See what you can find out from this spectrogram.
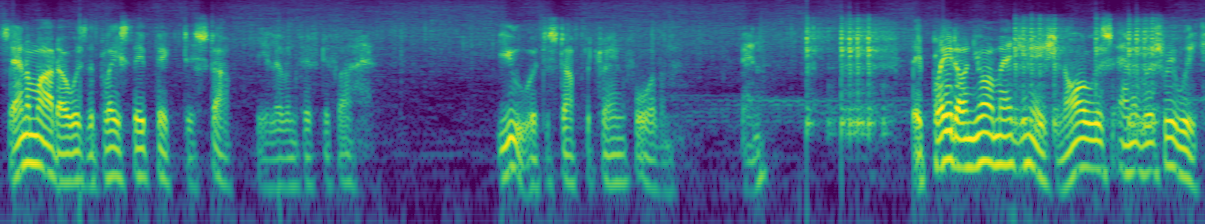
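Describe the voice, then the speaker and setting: A man's voice: on the low side, lively intonation, normal speed. A man playing an earnest, insistent colleague reasoning with a deluded friend in theatrical old radio drama style. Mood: grave, explaining. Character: urgent male lawman or colleague pleading with deluded friend. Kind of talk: 1940s-50s radio drama acting. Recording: crackly, hissing old radio recording.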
